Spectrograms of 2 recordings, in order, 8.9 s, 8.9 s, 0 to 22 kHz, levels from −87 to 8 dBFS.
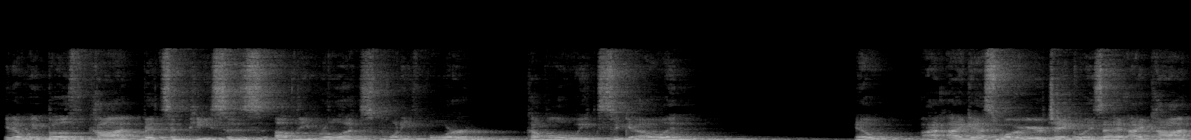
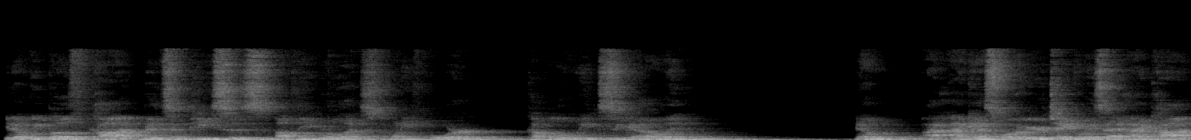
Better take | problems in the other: first | room echo; strong; dies away in 1.2 s; slight in the first // off-mic speech; far; somewhat distant in the first

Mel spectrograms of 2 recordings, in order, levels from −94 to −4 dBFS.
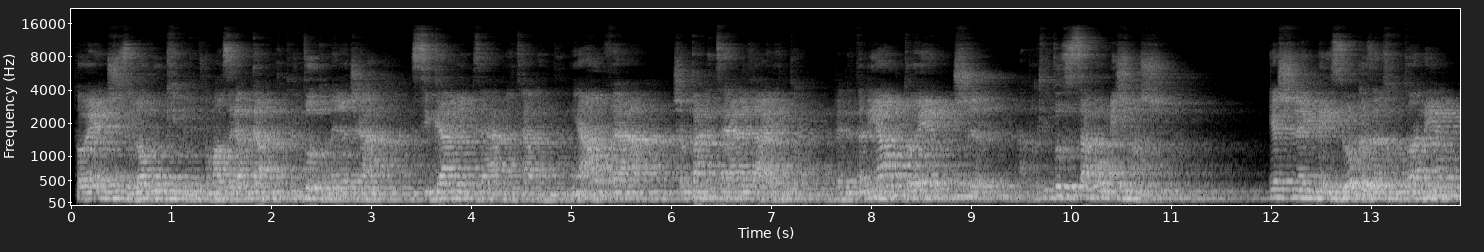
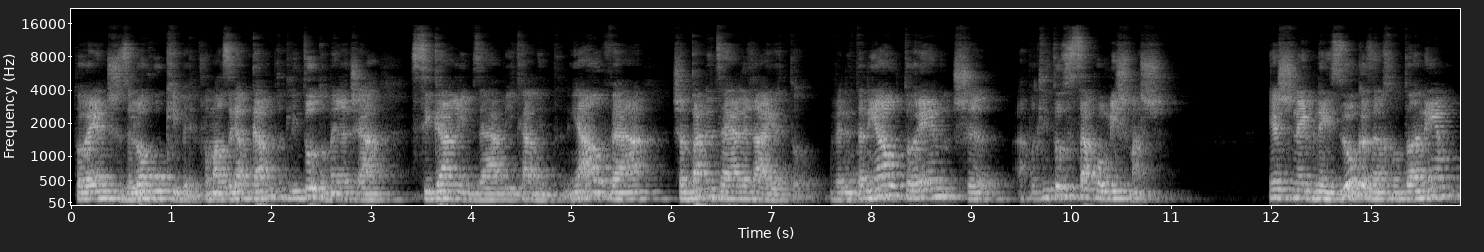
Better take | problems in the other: second | room echo; strong; dies away in 2.6 s; slight in the second // off-mic speech; far; far in the second

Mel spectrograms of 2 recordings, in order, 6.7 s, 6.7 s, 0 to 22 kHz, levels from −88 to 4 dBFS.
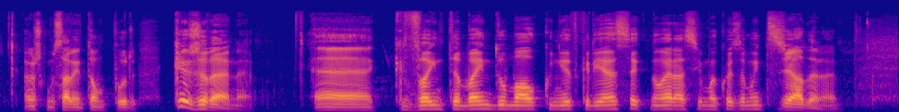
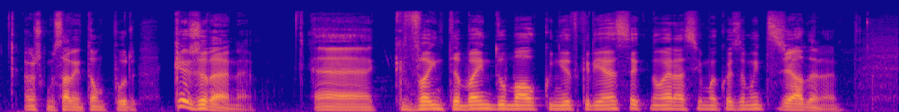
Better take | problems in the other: second | thin; somewhat; fading below 450 Hz

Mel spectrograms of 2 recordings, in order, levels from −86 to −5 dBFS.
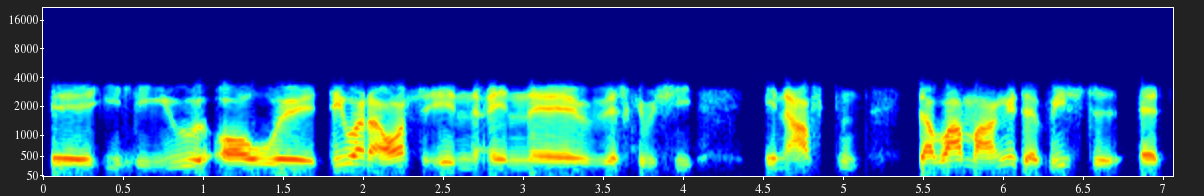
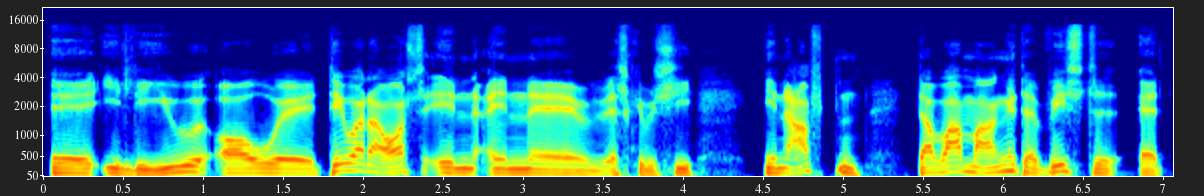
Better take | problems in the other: second | phone-call audio; nothing above 3 kHz

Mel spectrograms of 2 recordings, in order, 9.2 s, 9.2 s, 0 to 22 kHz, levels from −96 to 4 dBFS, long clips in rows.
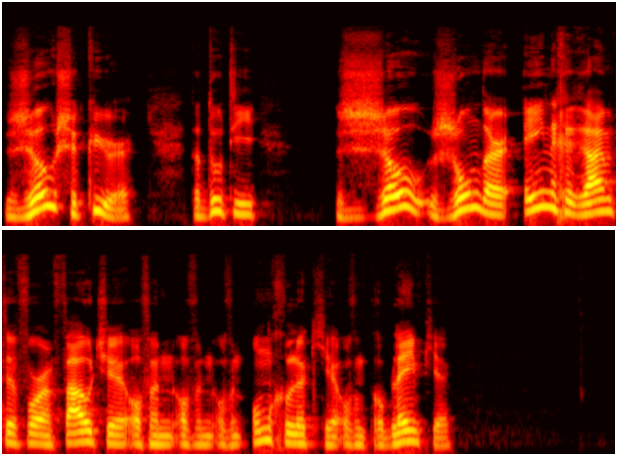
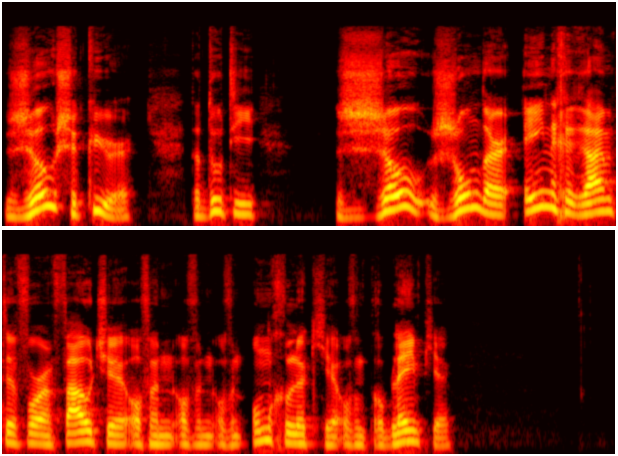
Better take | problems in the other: second | muffled; slightly; fading above 3.5 kHz

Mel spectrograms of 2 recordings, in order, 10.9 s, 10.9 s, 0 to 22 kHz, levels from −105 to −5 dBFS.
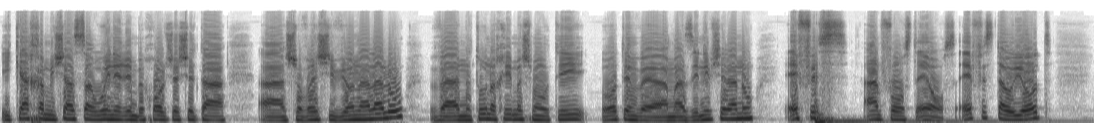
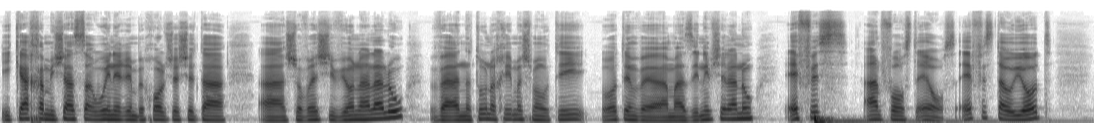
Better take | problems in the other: second | distortion; heavy; 18% of the sound clipped

